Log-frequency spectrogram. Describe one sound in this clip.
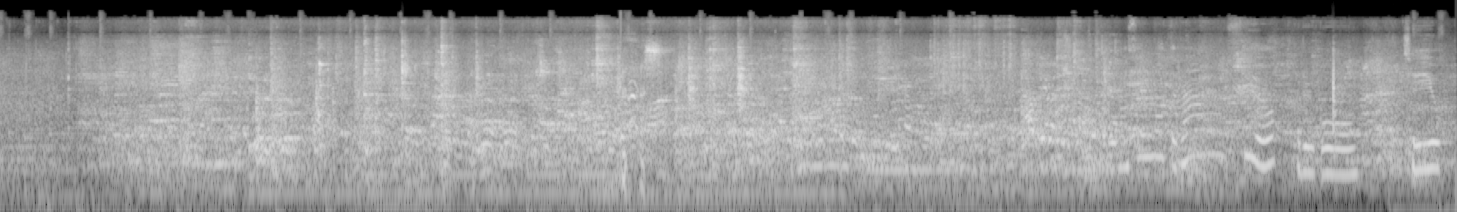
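A crowd of people murmurs in an echoing room.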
